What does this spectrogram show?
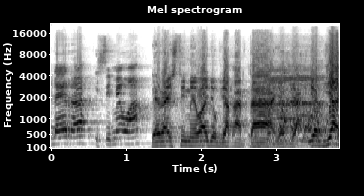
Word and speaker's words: Yogya: Yogya sebenarnya Yogya. Yogya. Ya, bukan Jogja, bukan Cuman J. karena ejaan Betawi Jogja aja. Bukan ejaan Betawi, orang sekarang. Karena tulisannya J sebenarnya itu Y.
